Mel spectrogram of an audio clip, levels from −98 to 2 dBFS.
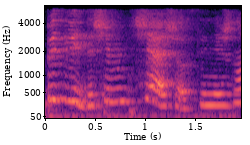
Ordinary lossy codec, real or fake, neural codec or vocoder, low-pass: AAC, 24 kbps; real; none; 5.4 kHz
